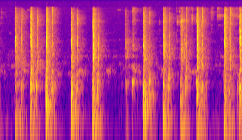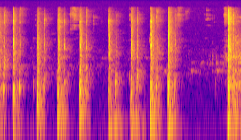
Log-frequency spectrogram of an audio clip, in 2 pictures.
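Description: Rapid, uneven keystrokes on a computer keyboard as a long multi-digit number is entered into an Excel spreadsheet cell, each tap crisp and close, with short pauses between bursts and no talking.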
